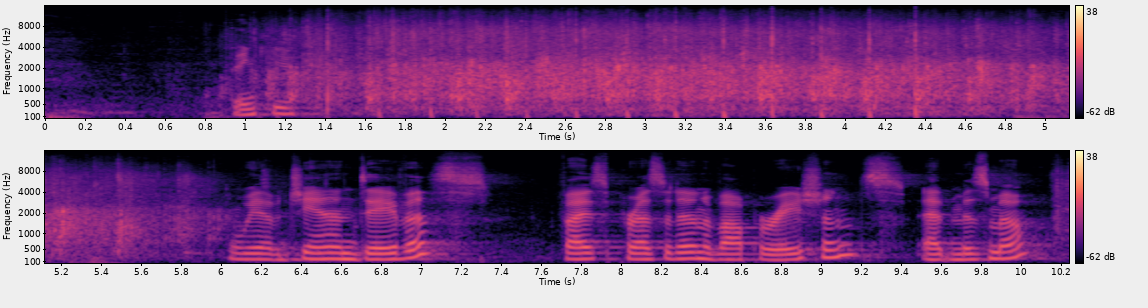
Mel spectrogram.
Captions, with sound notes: Thank you. (clapping) (audience clapping) We have Jan Davis, vice President of Operations at MISMO.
